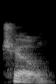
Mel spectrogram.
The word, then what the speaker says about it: Cho: Uh it's Cho as in rhymes with Cho.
